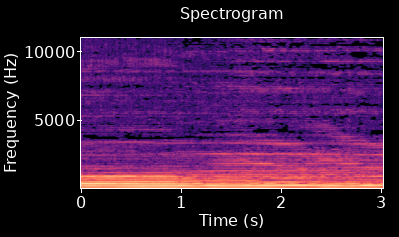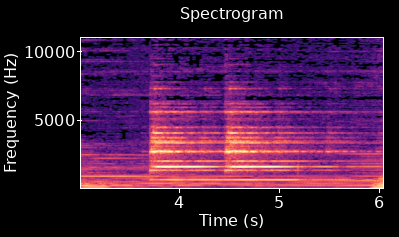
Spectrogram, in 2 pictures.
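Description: Devotional intro music: a long held droning tone fades away, then a bell is struck twice, a little under a second apart, each strike ringing on and dying away.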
